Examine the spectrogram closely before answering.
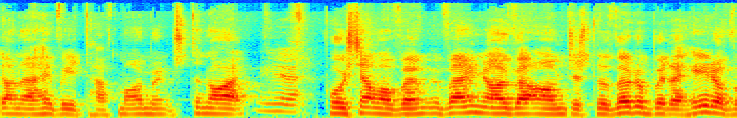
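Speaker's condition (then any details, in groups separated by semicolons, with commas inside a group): Cerebral palsy; speech noticeably affected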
